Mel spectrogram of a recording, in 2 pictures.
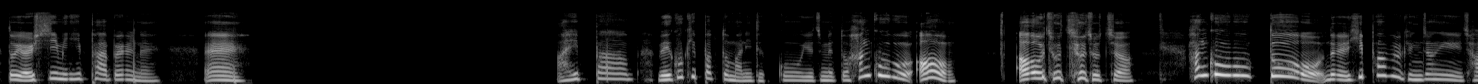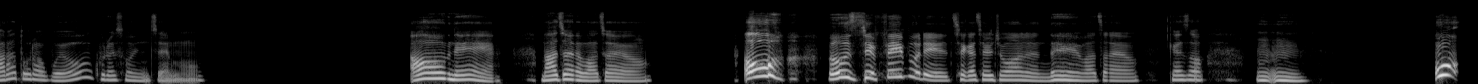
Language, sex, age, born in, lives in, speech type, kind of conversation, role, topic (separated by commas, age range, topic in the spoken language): Korean, female, 18-19, South Korea, United States, conversation, podcast, guest, 스트레스가 쌓일 때 우리 몸은 어떤 신호를 보내나요?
